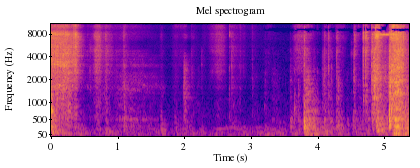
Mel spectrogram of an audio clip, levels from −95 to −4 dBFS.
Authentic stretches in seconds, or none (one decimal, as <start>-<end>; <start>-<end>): 3.2-5.4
